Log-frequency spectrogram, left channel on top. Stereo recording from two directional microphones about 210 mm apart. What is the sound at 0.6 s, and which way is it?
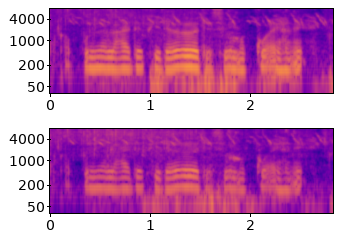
Speech, 40° left (ahead or behind).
